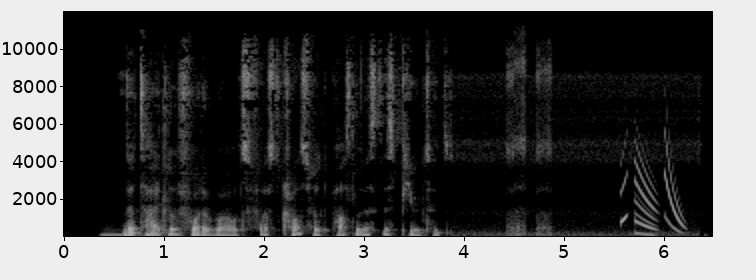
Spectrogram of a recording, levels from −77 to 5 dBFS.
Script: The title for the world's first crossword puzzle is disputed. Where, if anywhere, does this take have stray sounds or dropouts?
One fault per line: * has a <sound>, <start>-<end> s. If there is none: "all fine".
* has a laugh, 4.4-4.9 s
* has a chirp, 5.6-6.2 s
